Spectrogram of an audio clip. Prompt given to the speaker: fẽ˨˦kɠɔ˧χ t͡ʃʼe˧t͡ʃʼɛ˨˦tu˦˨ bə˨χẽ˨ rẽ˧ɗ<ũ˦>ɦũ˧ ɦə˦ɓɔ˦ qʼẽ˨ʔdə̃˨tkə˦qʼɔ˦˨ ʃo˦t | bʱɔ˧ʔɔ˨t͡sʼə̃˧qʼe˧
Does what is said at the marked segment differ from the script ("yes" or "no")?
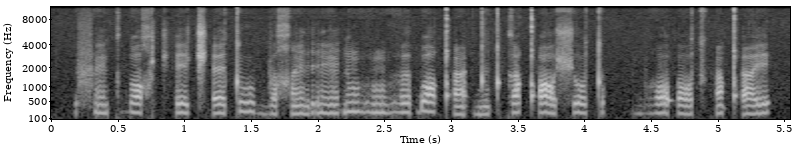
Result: no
